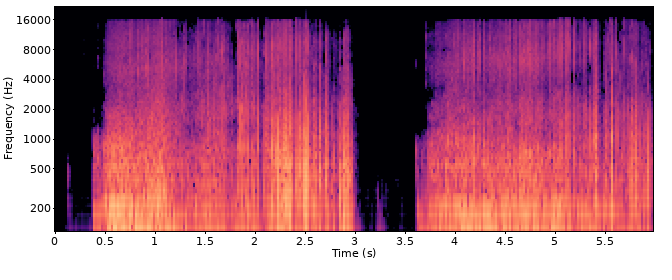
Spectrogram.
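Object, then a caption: Foam microphone windscreen. Long pointed green nails scratch and tap directly on a round, soft, porous purple foam cover fitted over a microphone. Two long bursts of dense, rumbling, roar-like scratching are heard, heavy in the low end, separated by a brief silence.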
